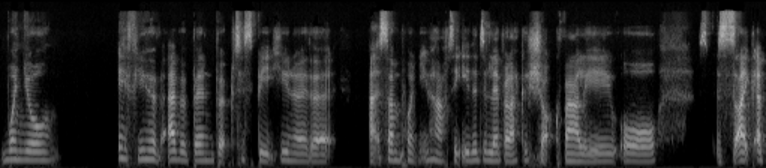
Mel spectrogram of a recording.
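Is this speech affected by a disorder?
No.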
